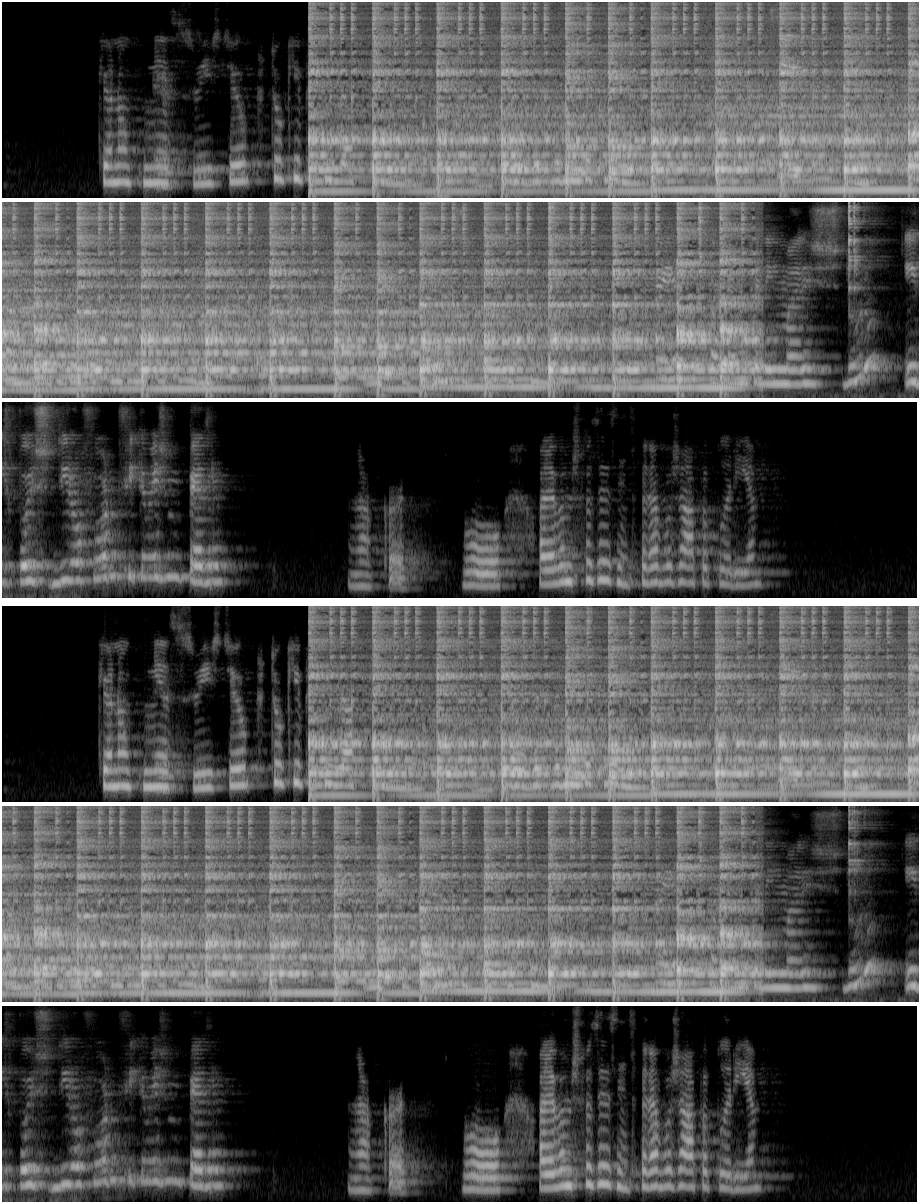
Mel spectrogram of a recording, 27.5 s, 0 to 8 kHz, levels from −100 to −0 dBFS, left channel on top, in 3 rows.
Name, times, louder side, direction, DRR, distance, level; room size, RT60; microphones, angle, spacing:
voice 1, 1.0-4.2 4.7-6.5 12.8-14.8 15.7-15.9 21.8-22.4 22.9-25.9, right 2 dB, 55° right, 1.3 m, -39 dB
sound 1, 3.1-16.8, left 1 dB, 5° left, 1.2 m, -28 dB
Motor vehicle (road), 3.9-16.4, left 4 dB, 40° left, 1.5 m, -43 dB
voice 2, 7.7-8.9 9.2-11.4 13.4-13.8 15.7-20.6, left 3 dB, 70° left, 1.4 m, -39 dB
sound 2, 14.6-19.2, left 10 dB, 55° left, 1.8 m, -40 dB
27.5 x 23.5 x 9.2 m
head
